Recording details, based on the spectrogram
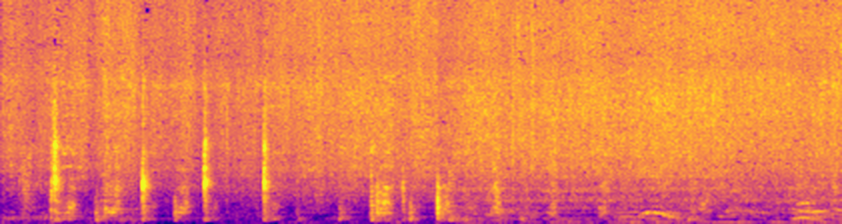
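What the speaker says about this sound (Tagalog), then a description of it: "Igigisa ko na tong bawang" Garlic sautéing in hot cooking oil, a steady close sizzle punctuated by sharp taps and scrapes of a spatula stirring in the pan, no talking.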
